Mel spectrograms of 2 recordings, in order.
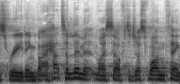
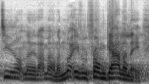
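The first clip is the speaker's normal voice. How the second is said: swearing, cursing. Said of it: "he was swearing and cursing".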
